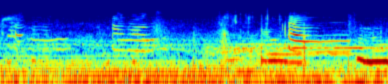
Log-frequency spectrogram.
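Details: Female tabby cat in Istanbul meowing for affection: short harmonic meows, a bending one at the start, two more mid-clip, then a long rising-and-falling meow at the end, over a low steady indoor hum.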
